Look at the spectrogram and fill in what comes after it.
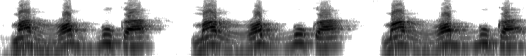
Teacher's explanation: এই ইদগামে বেলাগুন্নার হরফ হলো দুইটি, র এবং লাম, র এবং লাম। এখানে মিলিয়ে পড়তে হবে ঠিকই, কিন্তু গুন্না ছাড়া, গুন্না সহিত না, গুন্না ছাড়া মিলিয়ে পড়তে হবে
